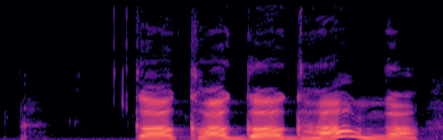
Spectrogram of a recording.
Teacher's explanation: क ख ग घ ङ ये सब कंठ से निकलने वाली वर्ण है। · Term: कंठव्य व्यंजन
